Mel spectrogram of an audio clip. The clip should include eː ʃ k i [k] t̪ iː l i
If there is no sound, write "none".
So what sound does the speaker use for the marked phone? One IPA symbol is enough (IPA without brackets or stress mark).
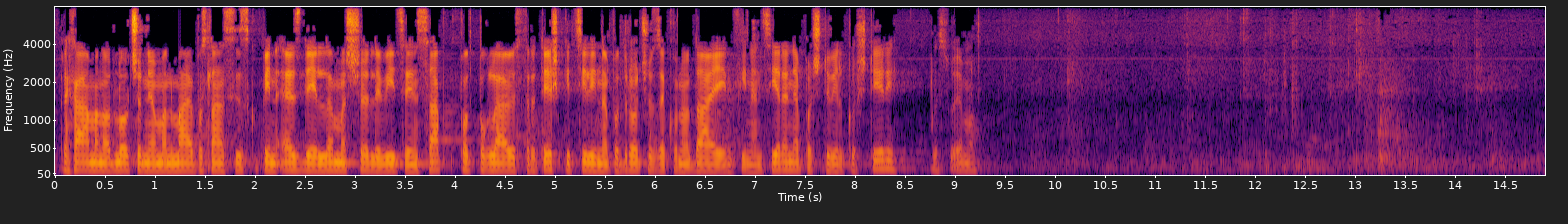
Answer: x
